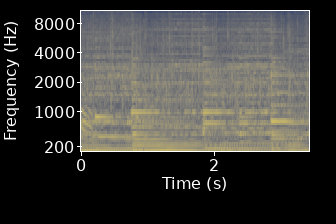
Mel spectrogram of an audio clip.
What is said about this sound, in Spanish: Aplaudan a Jesús.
